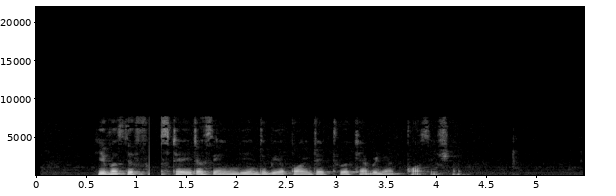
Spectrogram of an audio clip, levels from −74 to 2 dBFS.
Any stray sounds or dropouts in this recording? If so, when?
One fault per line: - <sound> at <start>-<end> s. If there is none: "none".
- dropout at 1.1-1.2 s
